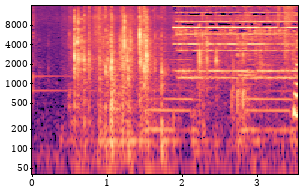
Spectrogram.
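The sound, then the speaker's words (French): A telephone rings with steady, sustained electronic tones that start about halfway through and stay fairly faint, with no one speaking. “ton téléphone qui sonne. Oh, c'est pas grave, ma chérie, laisse-le sonner”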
